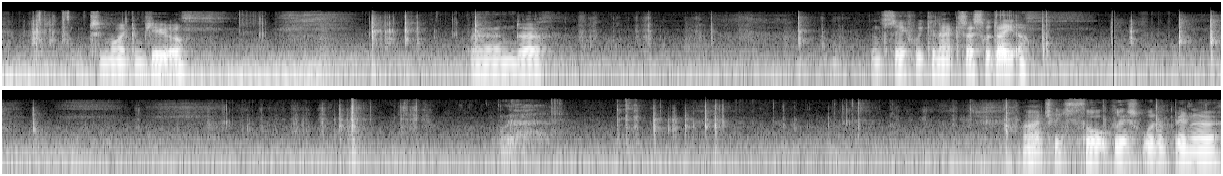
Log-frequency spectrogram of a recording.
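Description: Small metal parts click and tap as hands work inside a computer case.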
